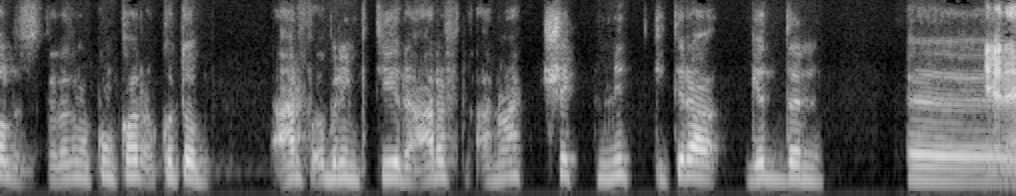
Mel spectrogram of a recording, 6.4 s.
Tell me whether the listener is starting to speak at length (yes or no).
yes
